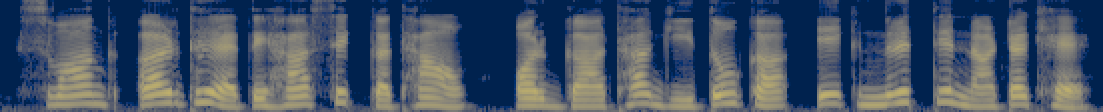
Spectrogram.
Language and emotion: Hindi, neutral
